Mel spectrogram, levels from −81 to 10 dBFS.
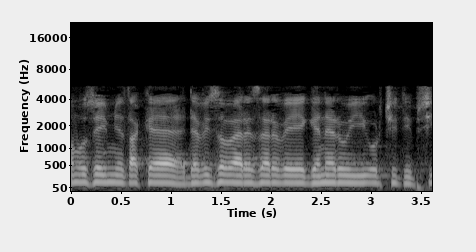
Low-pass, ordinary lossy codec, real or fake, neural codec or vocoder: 5.4 kHz; MP3, 32 kbps; real; none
